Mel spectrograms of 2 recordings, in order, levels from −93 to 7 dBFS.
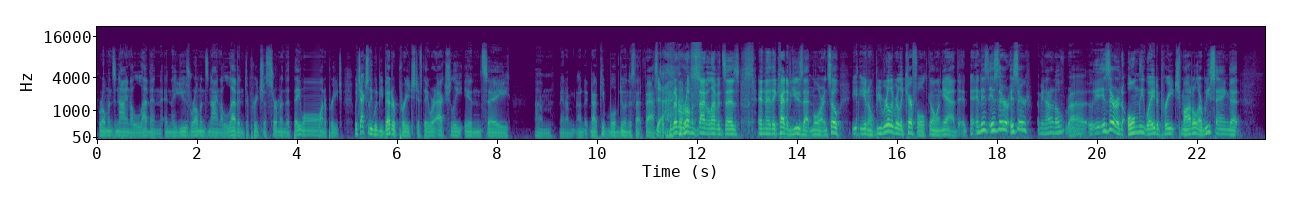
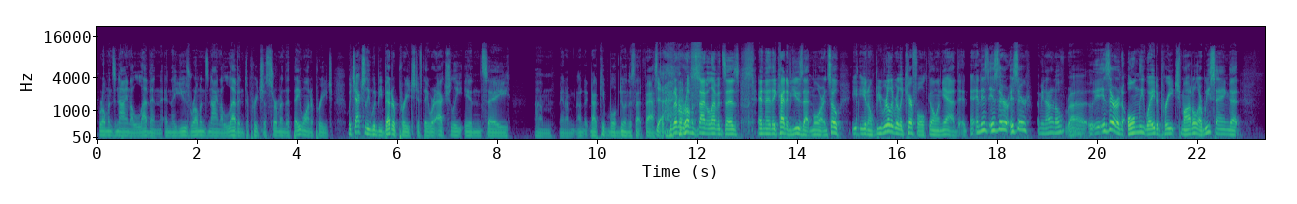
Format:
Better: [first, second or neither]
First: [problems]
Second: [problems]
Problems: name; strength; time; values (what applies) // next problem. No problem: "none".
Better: second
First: audio freezing; at 4 s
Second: none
